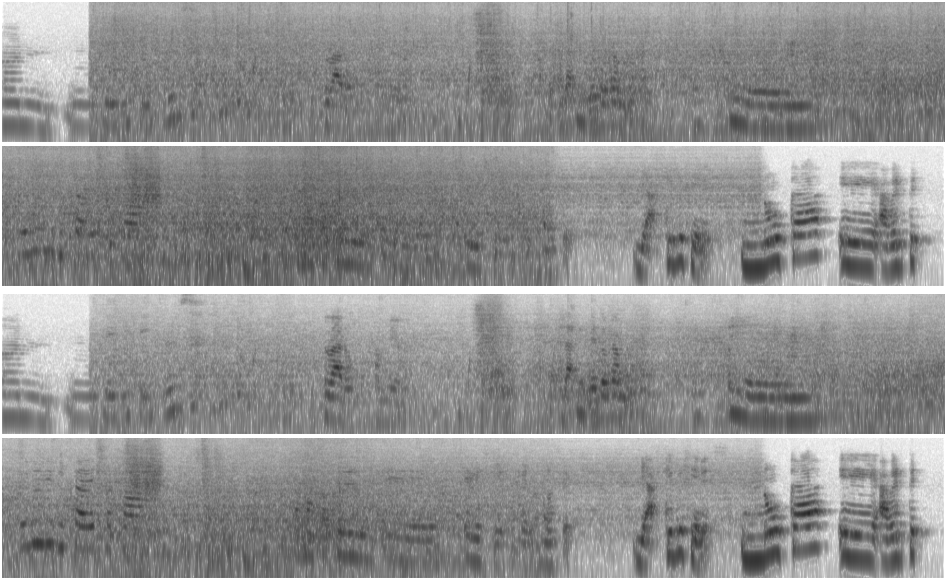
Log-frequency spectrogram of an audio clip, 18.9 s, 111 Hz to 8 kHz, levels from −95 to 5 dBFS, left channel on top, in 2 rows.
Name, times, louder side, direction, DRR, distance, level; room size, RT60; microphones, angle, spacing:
voice 1, 0.0-2.2 5.7-6.0 6.9-7.7, equal, 5° right, 2 dB, 1.6 m, -38 dB
Waves surf, 0.9-15.0, left 6 dB, 65° left, 0.6 m, -29 dB
voice 2, 3.2-4.1 5.6-6.3 7.3-8.5 9.6-11.2 12.4-15.3 15.7-16.5 16.8-18.6, right 3 dB, 55° right, 7 dB, 0.9 m, -26 dB
sound 1, 4.0-4.1 4.6-17.0, left 1 dB, 20° left, 2.9 m, -32 dB
6.5 x 5.8 x 4.2 m, 0.32 s
head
